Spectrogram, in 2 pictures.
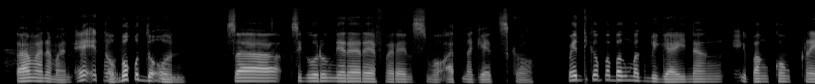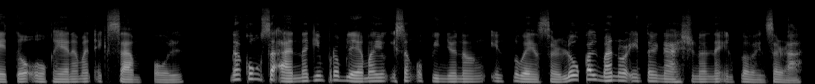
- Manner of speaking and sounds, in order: none
- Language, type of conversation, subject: Filipino, podcast, May pananagutan ba ang isang influencer sa mga opinyong ibinabahagi niya?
